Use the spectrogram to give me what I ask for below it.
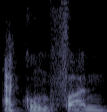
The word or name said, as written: eu sou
